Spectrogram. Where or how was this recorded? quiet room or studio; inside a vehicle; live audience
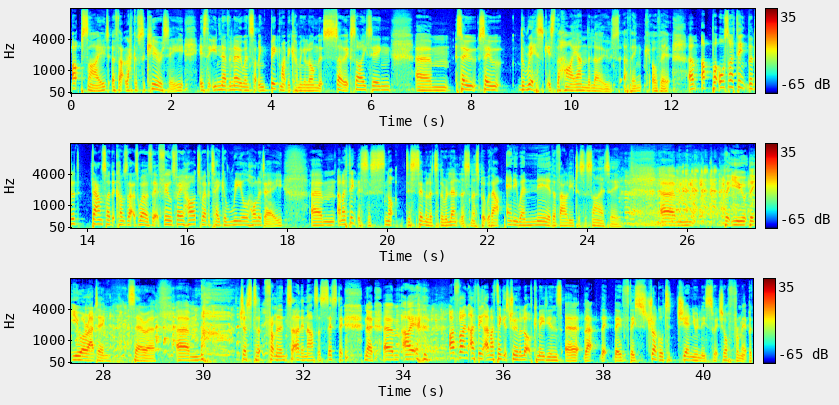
live audience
